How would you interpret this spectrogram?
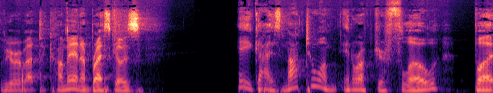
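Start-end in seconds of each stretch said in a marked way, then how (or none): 2.4-4.9 mock innocent, harmless-sounding put-on voice. Imitating a friend who interrupted before the podcast: imitating an innocent voice. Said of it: "that is the voice that he put on".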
